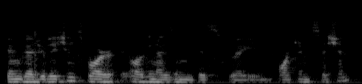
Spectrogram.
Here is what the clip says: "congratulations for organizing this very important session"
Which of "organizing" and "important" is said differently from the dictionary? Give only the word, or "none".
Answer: none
